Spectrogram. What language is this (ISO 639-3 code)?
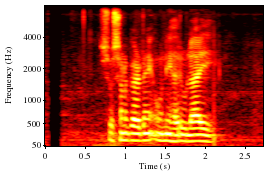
nep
